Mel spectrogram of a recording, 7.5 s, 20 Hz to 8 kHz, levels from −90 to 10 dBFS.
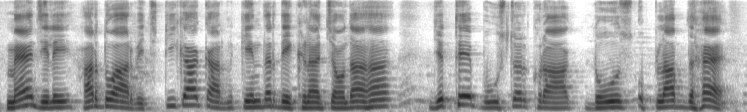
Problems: constant background noise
